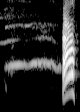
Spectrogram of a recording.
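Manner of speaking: shrill giggle way up high; real high-pitched laugh; high squealing laugh. Real, not acted.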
